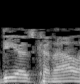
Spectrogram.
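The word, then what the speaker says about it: Díaz-Canel: Is it Diaz Canal? How do we pronounce this guy's name? Who's replacing Castro in Cuba? – You just did it.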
